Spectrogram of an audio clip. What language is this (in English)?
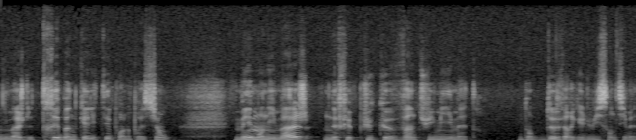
French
